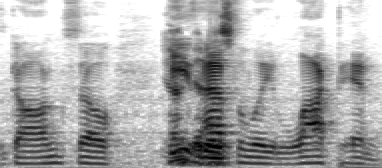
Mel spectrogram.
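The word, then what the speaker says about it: Kang: believe it's called now I saw it pronounced as gong so he's absolutely locked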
